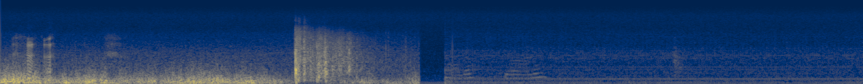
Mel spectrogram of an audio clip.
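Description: A single shot from a double-barrelled hammer shotgun about three seconds in: one sharp crack with a short ringing tail, over low wind rumble on the microphone. After it the sound drops to a faint steady hum.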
